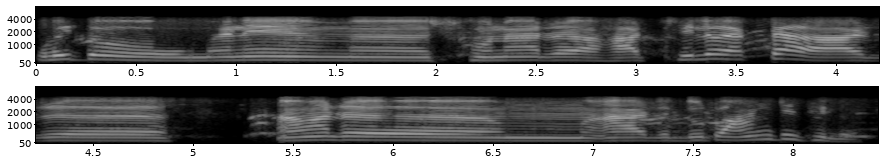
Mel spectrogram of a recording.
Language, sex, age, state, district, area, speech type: Bengali, male, 18-30, West Bengal, Birbhum, urban, conversation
